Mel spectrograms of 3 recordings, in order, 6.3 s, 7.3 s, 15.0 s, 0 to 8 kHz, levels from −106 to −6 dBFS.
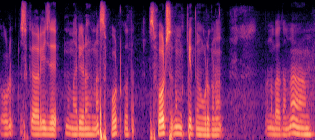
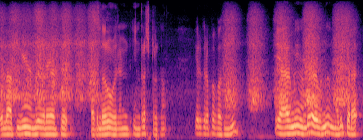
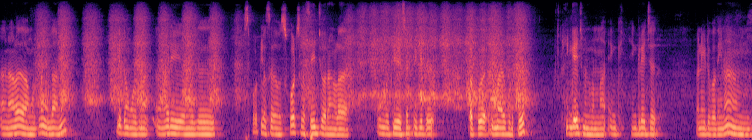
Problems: constant background noise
